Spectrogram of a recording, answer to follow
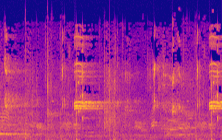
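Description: A basketball being dribbled on a hardwood gym floor, bouncing several times at an uneven pace, with a short high squeak about one and a half seconds in. The sound rings in the large gym.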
